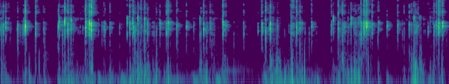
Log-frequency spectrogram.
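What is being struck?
Plastic articulated slug fidget toy.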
